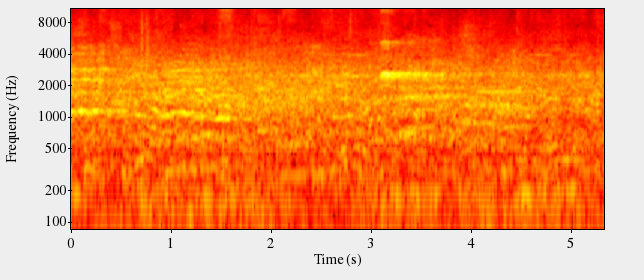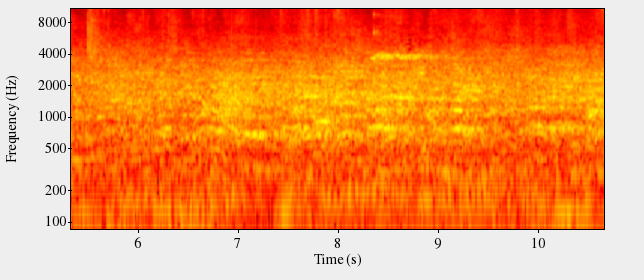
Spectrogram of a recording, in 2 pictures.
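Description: Many people talking at once in a large hall, a steady murmur of overlapping voices with dull low thumps underneath.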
